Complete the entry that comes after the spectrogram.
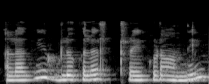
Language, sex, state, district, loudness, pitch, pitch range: Telugu, female, Andhra Pradesh, Annamaya, -15 LUFS, 210 Hz, 200-230 Hz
